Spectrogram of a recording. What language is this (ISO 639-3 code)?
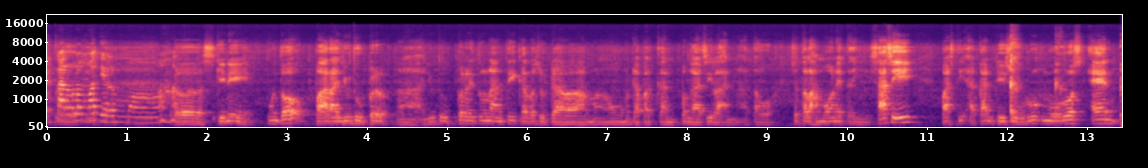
ind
